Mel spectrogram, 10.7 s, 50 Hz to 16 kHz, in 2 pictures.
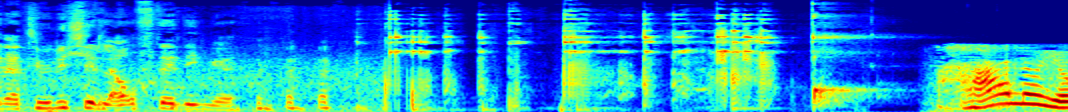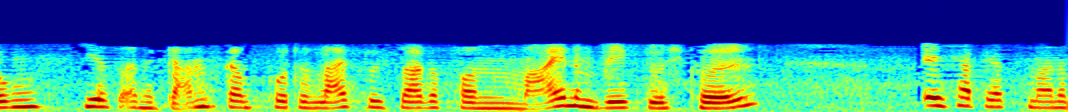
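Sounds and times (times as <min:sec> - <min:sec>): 
speech: 0:00.0 - 0:02.1, 0:04.8 - 0:09.2, 0:10.0 - 0:10.6
glass beer bottles clinking together: 0:01.8 - 0:04.6.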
